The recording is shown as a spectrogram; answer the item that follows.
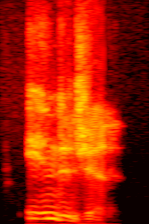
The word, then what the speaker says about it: indigent: Let's see, how's this word pronounced? Indigent. Am I saying that right? – Yes.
